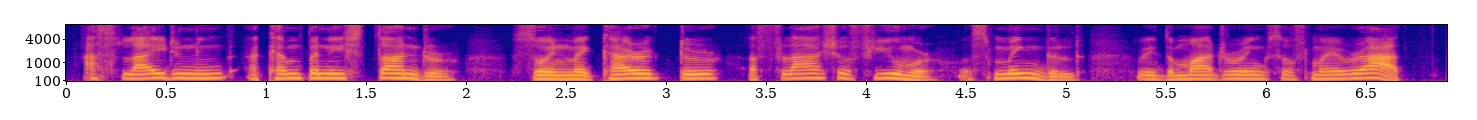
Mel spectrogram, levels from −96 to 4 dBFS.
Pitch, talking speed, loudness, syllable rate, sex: 165 Hz, 175 wpm, -18 LUFS, 5.4 syllables/s, male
